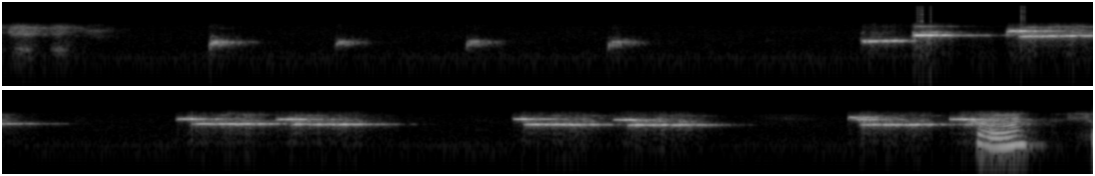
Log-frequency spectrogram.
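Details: Pet African grey parrot learning to talk indoors, whistling: four short soft pips, then a series of loud two-toned whistled phrases falling from high to lower, repeated about every second, ending in a sliding downward squeak.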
